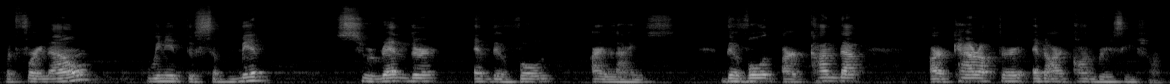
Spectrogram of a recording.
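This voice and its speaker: Speaking at a slow pace with a medium-pitched voice, a preacher with a Filipino accent delivers an emphatic sermon. Key phrases come back again and again, and his lines alternate between loud fervor and quiet moments.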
